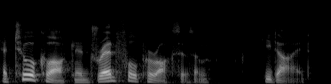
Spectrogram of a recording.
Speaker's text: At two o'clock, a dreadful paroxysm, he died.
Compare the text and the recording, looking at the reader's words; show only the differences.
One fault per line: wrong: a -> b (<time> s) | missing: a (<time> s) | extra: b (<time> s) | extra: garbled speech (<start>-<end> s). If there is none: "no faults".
no faults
